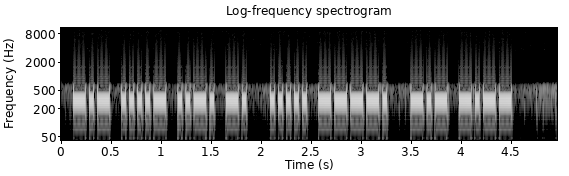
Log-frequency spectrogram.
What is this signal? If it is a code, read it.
Morse code, heard as a keyed tone, about 30 wpm, 310 Hz. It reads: K4FN 59 KY
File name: contests / CW-SS-k5tr- -2300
